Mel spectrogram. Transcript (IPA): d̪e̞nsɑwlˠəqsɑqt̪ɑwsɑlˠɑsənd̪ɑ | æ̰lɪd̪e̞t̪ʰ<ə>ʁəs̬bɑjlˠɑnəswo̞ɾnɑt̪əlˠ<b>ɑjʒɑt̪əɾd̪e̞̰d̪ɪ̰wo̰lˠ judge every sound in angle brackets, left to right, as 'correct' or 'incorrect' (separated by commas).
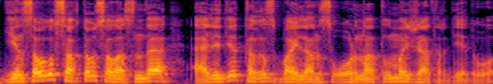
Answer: correct, incorrect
